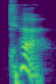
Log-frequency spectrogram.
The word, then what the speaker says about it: to: to afraid to speak two is after a consonant for this reason we cannot pronounce it duh we pronounce it ta afraid to afraid to speak not afraid to speak afraid to using the T sound and a short SWA afraid to speak the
